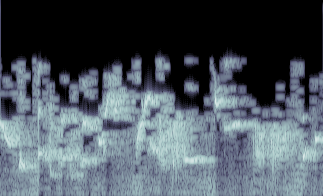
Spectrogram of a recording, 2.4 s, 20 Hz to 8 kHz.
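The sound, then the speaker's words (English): A family's pet bird squawks and warbles continuously, loud shrill whistles and chirps sweeping up and down in pitch like electronic beeps, mimicking a movie robot character, with no one talking. “a family's pet bird who mimics his favorite Star Wars character, R2-D2”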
